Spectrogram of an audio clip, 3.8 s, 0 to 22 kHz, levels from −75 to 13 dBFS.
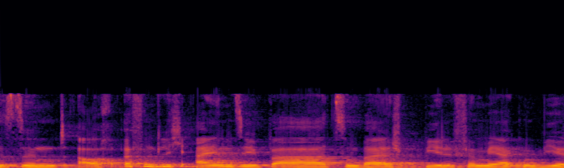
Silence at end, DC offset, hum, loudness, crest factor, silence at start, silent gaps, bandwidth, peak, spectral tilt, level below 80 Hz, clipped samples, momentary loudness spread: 0 s; 0.4%; none; -9 LUFS; 8 dB; 0 s; none; 10 kHz; 0 dBFS; -7 dB/octave; -36 dBFS; 1%; 3 LU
